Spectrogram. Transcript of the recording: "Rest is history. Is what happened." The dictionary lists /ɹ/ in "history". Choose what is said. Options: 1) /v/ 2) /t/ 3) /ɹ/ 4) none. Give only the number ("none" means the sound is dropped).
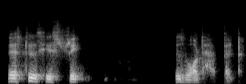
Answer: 3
